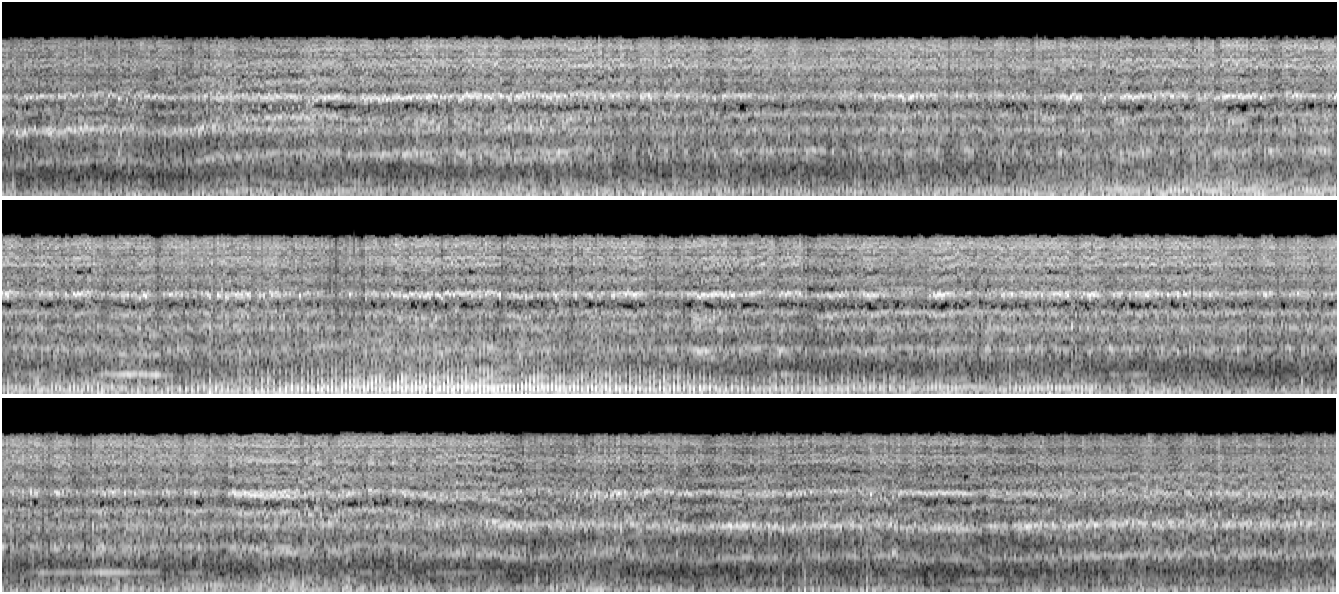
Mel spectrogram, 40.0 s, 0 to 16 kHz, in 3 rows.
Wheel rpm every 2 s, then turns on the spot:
160, 190, 210, 230, 230, 230, 230, 230, 230, 230, 230, 230, 230, 230, 230, 210, 170, 160, 160, 160.
none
